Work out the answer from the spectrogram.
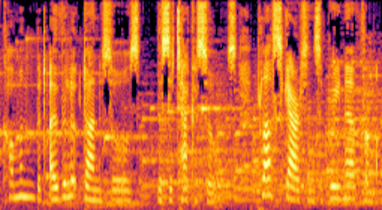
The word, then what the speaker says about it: Psittacosaurus: No, it's Psittacosaurus. Psittacosaurus. Psittacosaurus. Nobody's going to click on this. P-S-I-T-T-A-C-O, Psittaco, so with a silent Greek P at the front.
